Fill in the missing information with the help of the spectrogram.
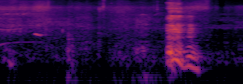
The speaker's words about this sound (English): I gotta wet my whistle. Why do you whimper when you drink? What? Why do you whimper when you drink? For the comic effect.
